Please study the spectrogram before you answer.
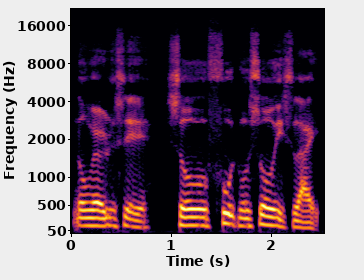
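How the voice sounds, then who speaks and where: Easygoing Malaysian man, mellow voice. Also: mid-range voice, unhurried, dry recording, studio quality. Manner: easygoing, rambling, many fillers and restarts. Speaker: managing partner of a small firm, guest. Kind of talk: casual interview answers.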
